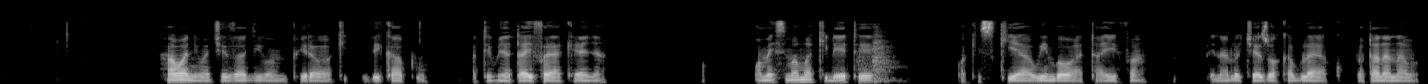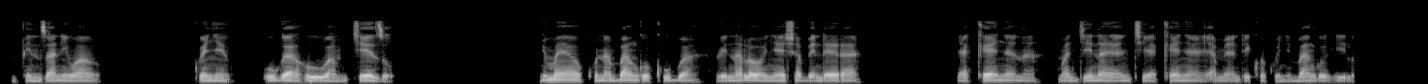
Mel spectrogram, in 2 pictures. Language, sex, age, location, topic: Swahili, male, 25-35, Kisumu, government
